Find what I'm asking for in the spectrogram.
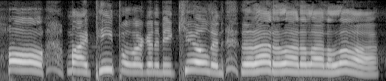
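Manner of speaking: mocking a hysterical plea, loud and high; a hammed-up wail of panic; mock hysterics, then la la la; mock hissy fit. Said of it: "some hissy fit".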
